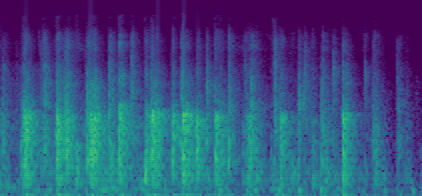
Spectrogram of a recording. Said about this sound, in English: But for the moment, thanks to all the pupils at St Ninian's. A big round of applause. Thank you, everyone.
